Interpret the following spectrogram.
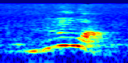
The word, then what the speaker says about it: noir: Black we pronounce noir. Black says N-O-I-R. N-O-I-R. Noir.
